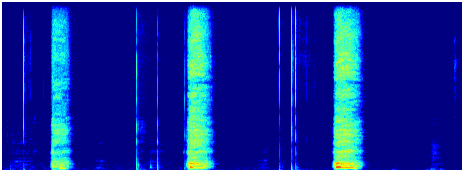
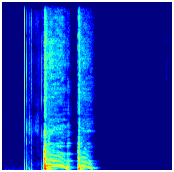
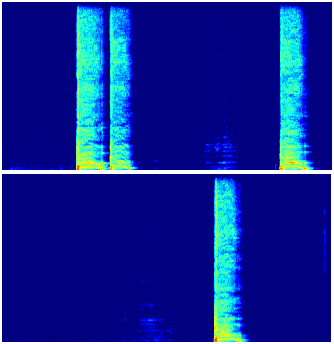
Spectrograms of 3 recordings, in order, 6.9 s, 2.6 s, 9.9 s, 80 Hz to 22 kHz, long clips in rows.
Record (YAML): exhalation_length: 6.9 s
exhalation_amplitude: 19007
exhalation_signal_mean_std_ratio: 0.24
cough_length: 2.6 s
cough_amplitude: 32768
cough_signal_mean_std_ratio: 0.25
three_cough_length: 9.9 s
three_cough_amplitude: 32766
three_cough_signal_mean_std_ratio: 0.23
survey_phase: beta (2021-08-13 to 2022-03-07)
age: 45-64
gender: Male
wearing_mask: 'No'
symptom_cough_any: true
symptom_runny_or_blocked_nose: true
symptom_fatigue: true
symptom_headache: true
smoker_status: Never smoked
respiratory_condition_asthma: false
respiratory_condition_other: false
recruitment_source: Test and Trace
submission_delay: -1 day
covid_test_result: Positive
covid_test_method: LFT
